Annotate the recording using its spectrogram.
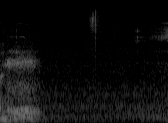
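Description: Near silence: room tone in a pause between words, with one faint, brief click a little over a second in.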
